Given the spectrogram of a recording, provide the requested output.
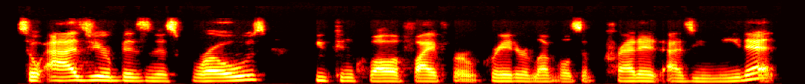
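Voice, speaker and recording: With a Maritime Canadian accent, a woman speaks at a very deep, low pitch. Her pace is moderate and her intonation fairly even. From Nova Scotia, Canada. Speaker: business coach. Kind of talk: interview.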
